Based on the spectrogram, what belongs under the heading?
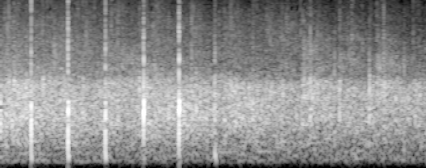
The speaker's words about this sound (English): I think it's good for us today to give our thanks Godward as we give thanks to all of our students and youth and all who lead them. We can do that tangibly with applause and push that Godward as well.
